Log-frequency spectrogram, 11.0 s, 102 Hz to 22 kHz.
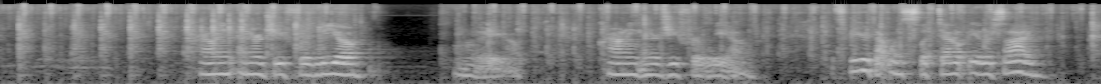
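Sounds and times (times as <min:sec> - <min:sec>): deck of cards being shuffled: 0:00.0 - 0:03.6, 0:04.4 - 0:11.0.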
